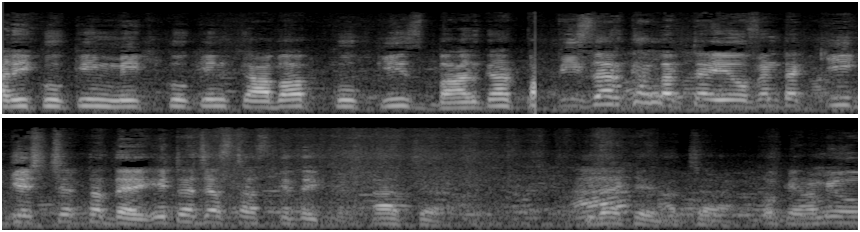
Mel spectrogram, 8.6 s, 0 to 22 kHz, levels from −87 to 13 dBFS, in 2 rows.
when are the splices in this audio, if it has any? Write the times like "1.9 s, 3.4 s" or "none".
2.7 s, 7.5 s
